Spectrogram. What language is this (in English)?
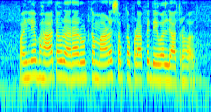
Bhojpuri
